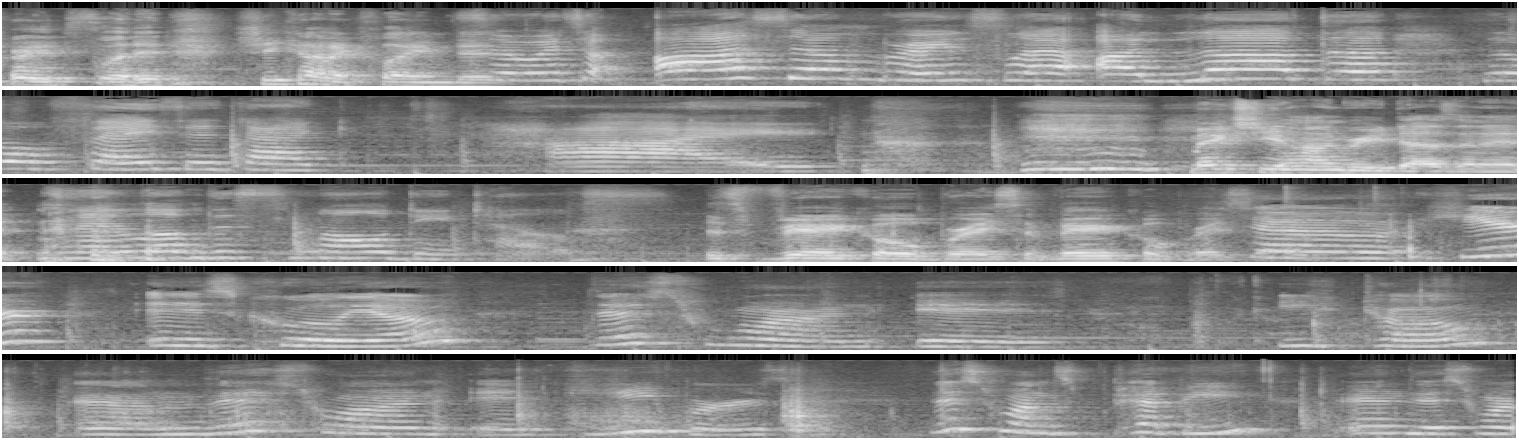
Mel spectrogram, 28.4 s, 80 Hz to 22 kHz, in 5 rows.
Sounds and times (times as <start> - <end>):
Inside, small room: 0.0 - 28.4
Music: 0.0 - 28.4
Child speech, kid speaking: 1.8 - 7.0, 7.6 - 8.8, 11.6 - 13.8, 16.1 - 21.0, 21.8 - 28.4.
